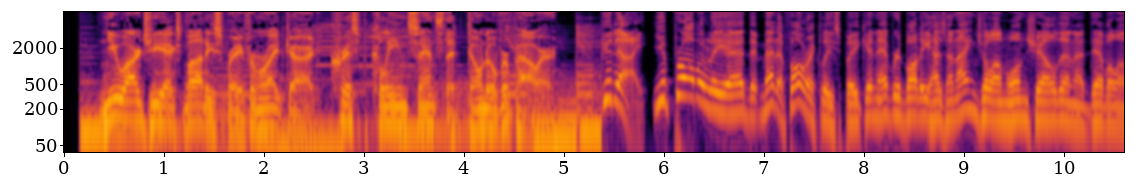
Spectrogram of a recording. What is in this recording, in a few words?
english american commercial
